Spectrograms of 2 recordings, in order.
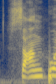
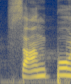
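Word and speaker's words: Tsangpo: इसको जाना जाता है सांगपो नदी के नाम से ता साइलेंट रहता है सांगपो नदी ऑप्शन नंबर ए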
